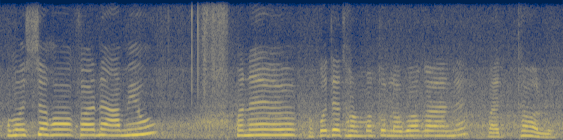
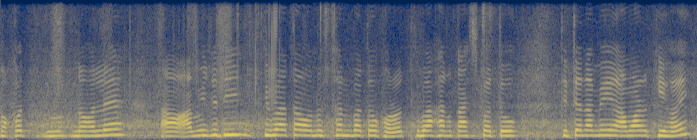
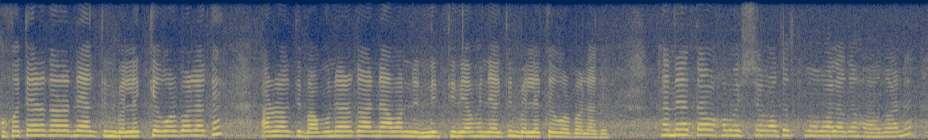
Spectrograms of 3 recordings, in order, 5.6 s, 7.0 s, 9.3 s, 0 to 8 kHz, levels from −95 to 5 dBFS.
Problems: constant background noise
